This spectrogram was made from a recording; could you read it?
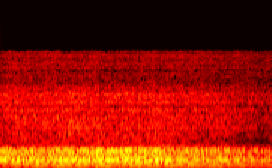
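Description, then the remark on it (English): Aircraft engines that have not been working well, one of them sounding rough, drone loudly in a continuous low roar, the level wavering slightly as they run, with no voices present. “One engine looks all right, but it doesn't sound so good. For the past few days, the engines haven't been working so well.”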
